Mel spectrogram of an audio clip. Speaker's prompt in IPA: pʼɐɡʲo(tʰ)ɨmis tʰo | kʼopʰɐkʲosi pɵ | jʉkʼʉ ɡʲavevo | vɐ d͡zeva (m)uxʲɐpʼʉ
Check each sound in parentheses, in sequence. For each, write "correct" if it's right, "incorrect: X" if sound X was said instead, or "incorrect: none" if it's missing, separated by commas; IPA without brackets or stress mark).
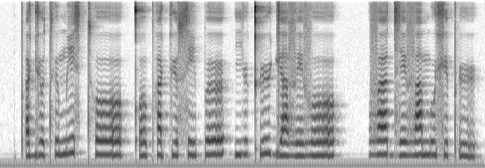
correct, correct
